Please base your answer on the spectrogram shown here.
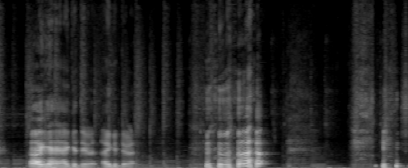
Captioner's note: laughing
